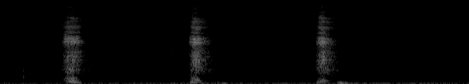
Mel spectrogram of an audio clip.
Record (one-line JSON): {"exhalation_length": "4.7 s", "exhalation_amplitude": 2265, "exhalation_signal_mean_std_ratio": 0.35, "survey_phase": "alpha (2021-03-01 to 2021-08-12)", "age": "65+", "gender": "Female", "wearing_mask": "No", "symptom_none": true, "smoker_status": "Never smoked", "respiratory_condition_asthma": false, "respiratory_condition_other": false, "recruitment_source": "REACT", "submission_delay": "1 day", "covid_test_result": "Negative", "covid_test_method": "RT-qPCR"}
